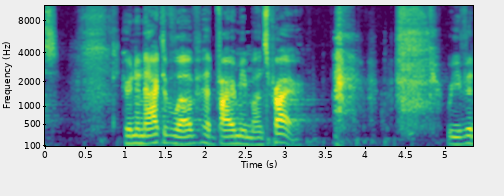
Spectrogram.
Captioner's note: laughs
